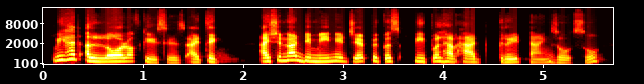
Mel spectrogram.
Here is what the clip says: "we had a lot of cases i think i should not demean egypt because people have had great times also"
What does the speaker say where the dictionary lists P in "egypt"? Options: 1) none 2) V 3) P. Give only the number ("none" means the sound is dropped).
1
